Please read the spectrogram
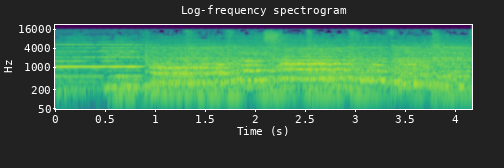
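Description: Mixed church choir singing with instrumental accompaniment. The voices come in about a second in, over a held instrumental note.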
